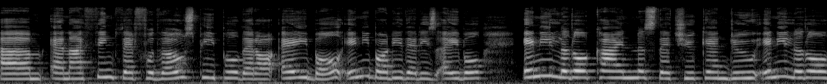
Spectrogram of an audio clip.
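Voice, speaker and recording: A woman speaks with a high pitch and a bright, sharp tone. Her intonation is fairly even and her pace moderate. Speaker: community project organiser. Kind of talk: online presentation. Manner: hesitant. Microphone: too quiet, no headphones.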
